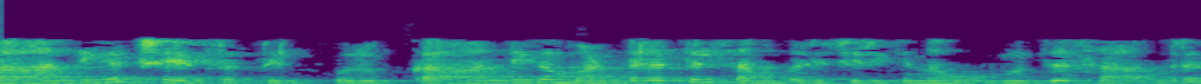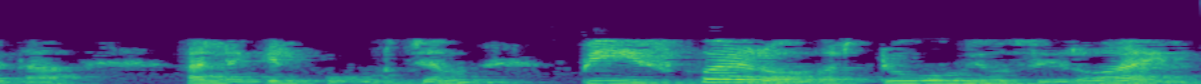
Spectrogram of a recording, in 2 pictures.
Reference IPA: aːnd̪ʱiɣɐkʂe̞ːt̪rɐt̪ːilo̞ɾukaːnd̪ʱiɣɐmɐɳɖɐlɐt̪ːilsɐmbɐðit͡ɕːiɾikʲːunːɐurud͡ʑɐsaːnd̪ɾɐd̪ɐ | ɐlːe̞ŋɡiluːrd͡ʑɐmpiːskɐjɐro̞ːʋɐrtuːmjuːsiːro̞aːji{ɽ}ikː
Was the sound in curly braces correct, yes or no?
no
